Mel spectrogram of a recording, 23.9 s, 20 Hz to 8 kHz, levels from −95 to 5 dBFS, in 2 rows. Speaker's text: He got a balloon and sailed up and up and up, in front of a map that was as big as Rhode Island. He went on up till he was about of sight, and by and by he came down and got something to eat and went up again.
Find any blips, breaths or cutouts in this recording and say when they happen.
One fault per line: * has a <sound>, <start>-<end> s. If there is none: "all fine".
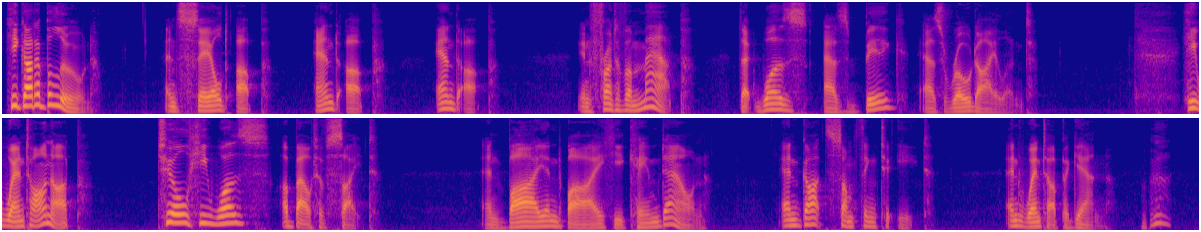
* has a breath, 23.4-23.7 s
